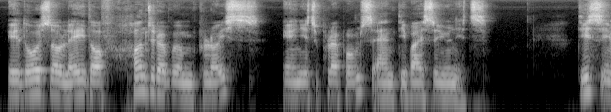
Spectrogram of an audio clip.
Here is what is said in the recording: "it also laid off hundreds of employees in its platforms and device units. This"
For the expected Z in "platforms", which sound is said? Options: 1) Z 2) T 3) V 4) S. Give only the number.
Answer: 4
